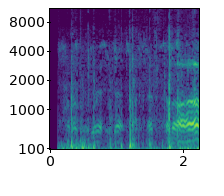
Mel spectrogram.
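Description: Hooves of a dancing Arabian horse striking dry, packed dirt in a quick, uneven run of steps, about seven in two seconds.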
